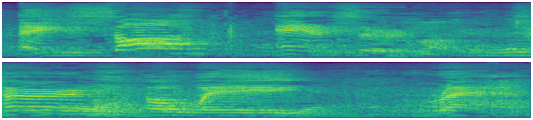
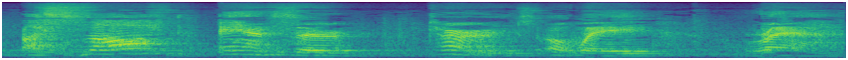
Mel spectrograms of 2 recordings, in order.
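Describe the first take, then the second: First: Low, very slow reading; slow, low, soft recitation; soft scripture quote. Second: Drawn-out, lower restatement; slow gentle repeat. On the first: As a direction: let the verse land gently. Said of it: "The Bible says". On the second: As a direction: savour each word. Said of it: "repeats the verse". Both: Acted.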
